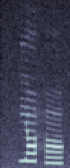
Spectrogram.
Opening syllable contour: high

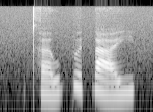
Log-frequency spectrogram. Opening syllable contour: rising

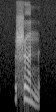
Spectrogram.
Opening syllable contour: falling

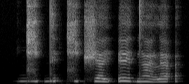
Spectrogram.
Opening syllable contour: high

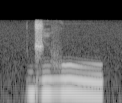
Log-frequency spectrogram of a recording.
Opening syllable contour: high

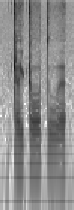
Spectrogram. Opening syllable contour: rising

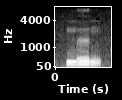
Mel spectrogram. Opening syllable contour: falling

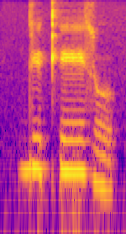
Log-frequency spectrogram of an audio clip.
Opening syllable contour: falling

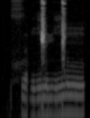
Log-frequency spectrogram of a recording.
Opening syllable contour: low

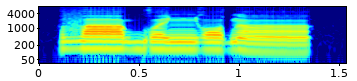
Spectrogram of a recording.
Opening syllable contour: high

